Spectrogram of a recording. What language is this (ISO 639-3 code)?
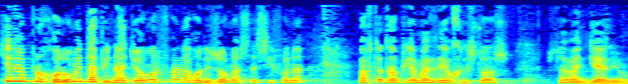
ell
